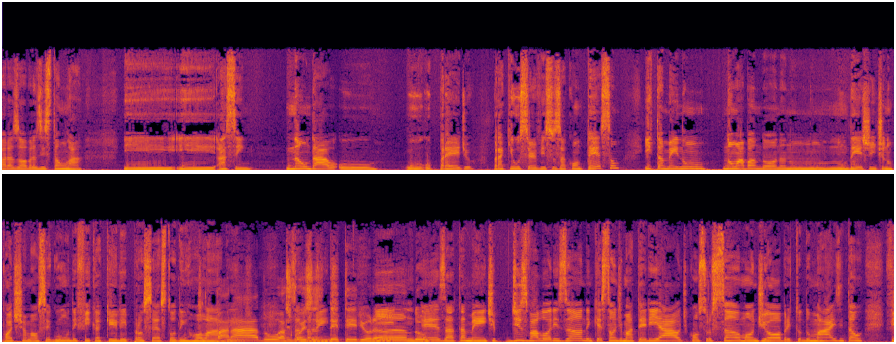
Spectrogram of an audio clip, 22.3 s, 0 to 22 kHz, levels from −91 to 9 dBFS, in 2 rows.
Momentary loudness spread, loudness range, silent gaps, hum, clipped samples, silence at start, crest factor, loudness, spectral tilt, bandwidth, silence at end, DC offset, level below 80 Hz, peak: 8 LU; 3 LU; none; none; under 0.1%; 0 s; 16 dB; -15 LUFS; -2.5 dB/octave; 16.5 kHz; 0 s; under 0.1%; -34 dBFS; 0 dBFS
